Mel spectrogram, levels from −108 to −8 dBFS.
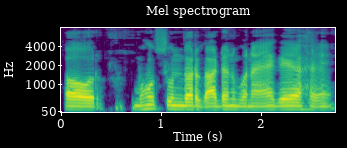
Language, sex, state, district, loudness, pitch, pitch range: Hindi, male, Chhattisgarh, Balrampur, -17 LUFS, 115 Hz, 110-120 Hz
